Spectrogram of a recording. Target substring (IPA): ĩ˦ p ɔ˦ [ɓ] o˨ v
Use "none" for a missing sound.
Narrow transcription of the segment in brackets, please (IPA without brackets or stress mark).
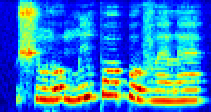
ɓ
